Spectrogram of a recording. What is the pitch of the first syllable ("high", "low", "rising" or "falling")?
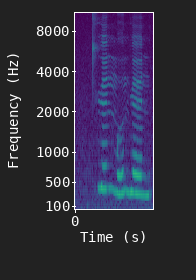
high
